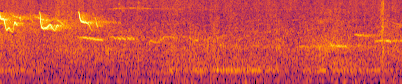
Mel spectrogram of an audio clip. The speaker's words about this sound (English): There's a chiff-chaff.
